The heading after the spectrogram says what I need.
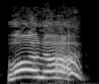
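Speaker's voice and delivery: very high, loud drawn-out call; yell. A narrator's reading. Father hearing his daughter's distant voice, yelling. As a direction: yell back to your lost child. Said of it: "Lester yells".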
